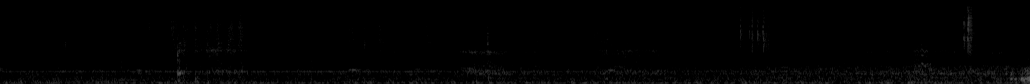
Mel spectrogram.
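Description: Near silence: room tone with a faint steady hum and a few faint, scattered clicks and rustles of handling.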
